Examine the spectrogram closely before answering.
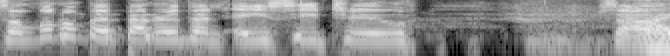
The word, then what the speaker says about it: Acey: Um but it's pronounced AC.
